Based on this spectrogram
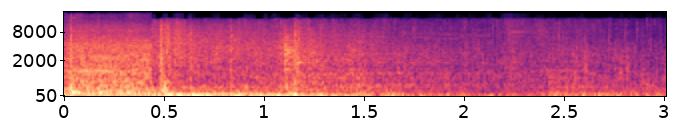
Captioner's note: Hellpod landing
